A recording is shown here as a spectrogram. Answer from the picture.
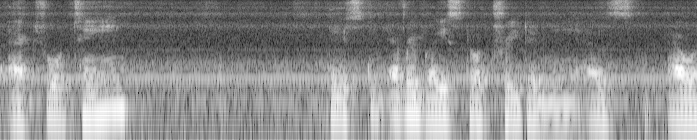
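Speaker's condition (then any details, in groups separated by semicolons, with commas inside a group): Spinocerebellar ataxia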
